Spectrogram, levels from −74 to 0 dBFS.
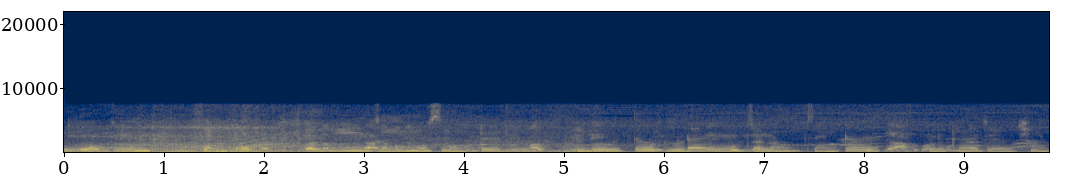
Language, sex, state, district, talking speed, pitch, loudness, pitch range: Odia, female, Odisha, Malkangiri, 75 wpm, 245 Hz, -19 LUFS, 235-265 Hz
